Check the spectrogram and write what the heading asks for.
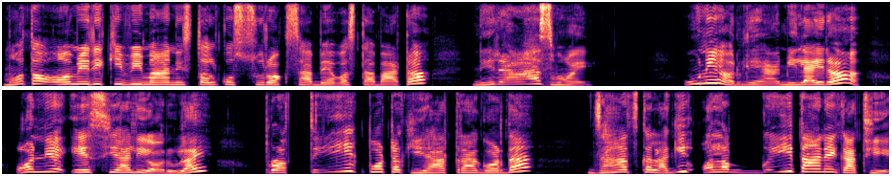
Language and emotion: Nepali, disgusted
